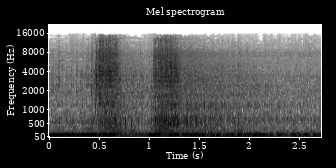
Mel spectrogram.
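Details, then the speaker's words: 1969 Dodge Dart GT with dual exhaust, start and revs: deep full rumble swelling with two quick throttle blips, clean and even with no rattles; starts nicely, exhaust sounds healthy. "you know very very smooth good and Rev sounds good dual exhaust sounds good"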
